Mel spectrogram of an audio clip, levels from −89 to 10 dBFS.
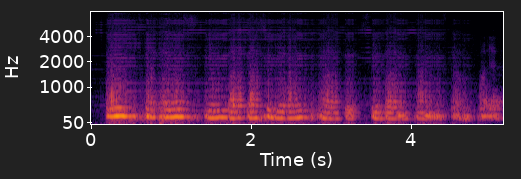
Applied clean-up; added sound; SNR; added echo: neural separator model SepFormer DNS4.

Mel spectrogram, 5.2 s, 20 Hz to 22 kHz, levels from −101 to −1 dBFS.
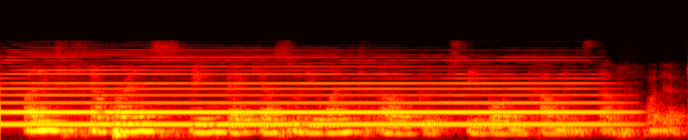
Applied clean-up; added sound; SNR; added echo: none; Wind instrument, woodwind instrument; -4 dB; reverberation time 0.6 s.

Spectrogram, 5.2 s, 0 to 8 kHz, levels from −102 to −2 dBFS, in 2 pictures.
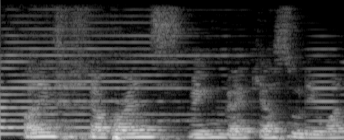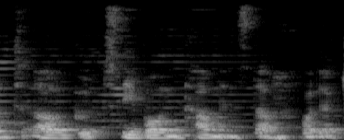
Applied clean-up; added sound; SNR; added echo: classical method WPE with log-MMSE.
